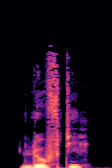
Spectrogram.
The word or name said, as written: luftigere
